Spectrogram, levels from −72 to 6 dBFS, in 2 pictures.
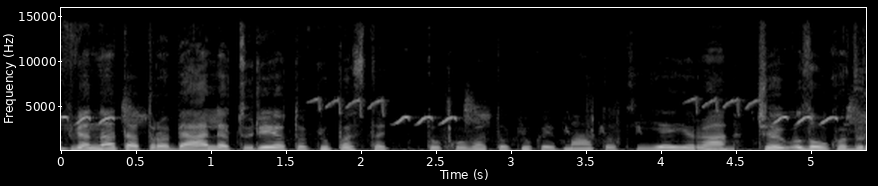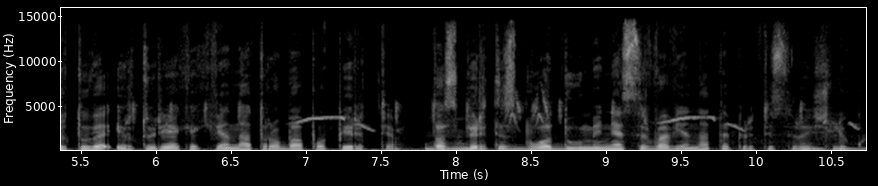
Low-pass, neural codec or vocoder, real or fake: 14.4 kHz; none; real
